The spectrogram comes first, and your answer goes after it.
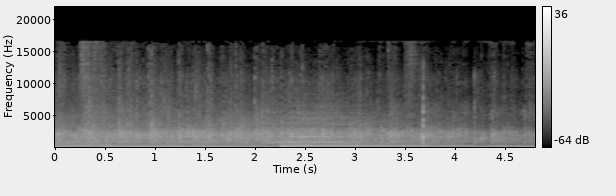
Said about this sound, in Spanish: Vamos, démosle el mejor aplauso.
